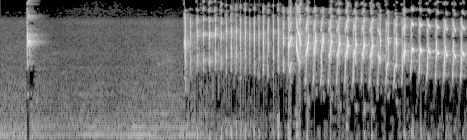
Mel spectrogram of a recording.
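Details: Lovebird 'ngekek panjang', a long chattering lure to set other lovebirds answering. One sharp chirp and a quiet hum, then an abrupt burst of fast, shrill, rattling notes that continues to the end.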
